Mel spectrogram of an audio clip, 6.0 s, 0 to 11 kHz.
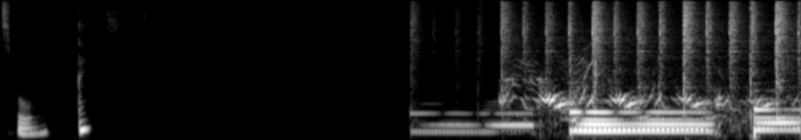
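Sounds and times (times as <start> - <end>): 
speech: 0.0 - 0.4, 3.2 - 5.9
sustained bass and synth tones: 3.2 - 5.9
brisk drum hits with doubled strokes: 3.7 - 5.9.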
